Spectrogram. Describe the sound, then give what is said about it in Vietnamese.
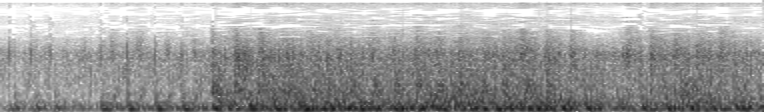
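Light machine gun fire erupting ahead of a car on a deserted forest road late at night: loud, rapid, crackling gunfire that runs almost unbroken for about four seconds and grows louder after the first second. “Bất chợt, hai loạt trung liên nổ ròn rã phía trước xe.”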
